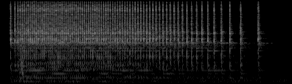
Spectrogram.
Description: bmx bike freewheel push and slow down stop

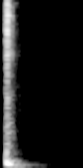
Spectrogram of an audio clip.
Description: wood impact hollow large

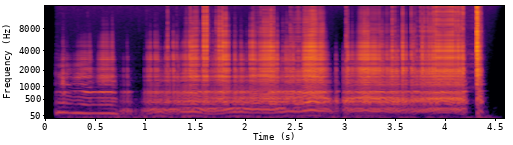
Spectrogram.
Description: wood creak slow polyphonic

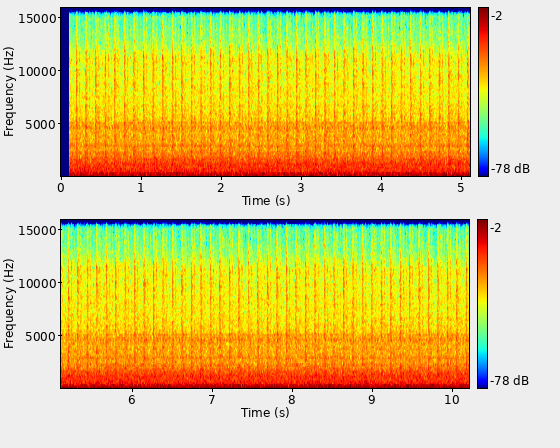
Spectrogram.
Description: tank small engine slow idle steady

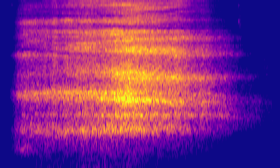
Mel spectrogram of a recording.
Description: female breath slow out

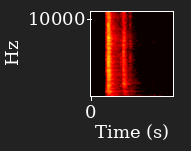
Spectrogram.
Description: record player repeat jump out click fast

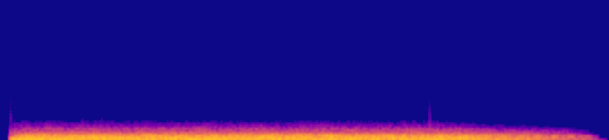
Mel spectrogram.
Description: avalanche rumble

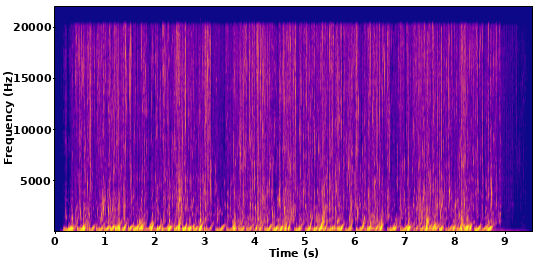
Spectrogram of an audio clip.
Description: bubble

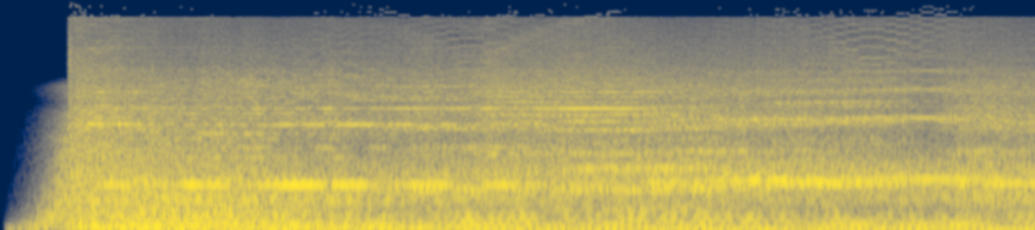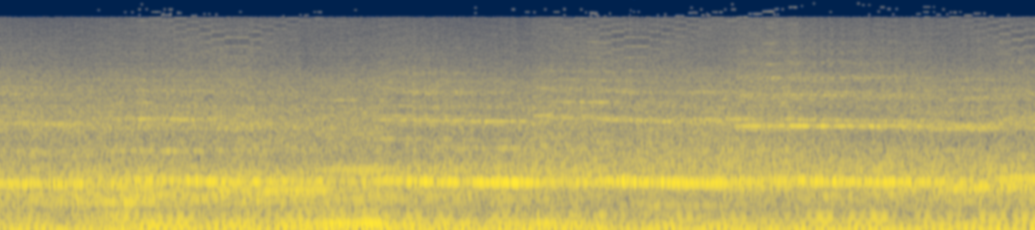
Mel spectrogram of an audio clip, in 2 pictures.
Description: aggressive guitar pad

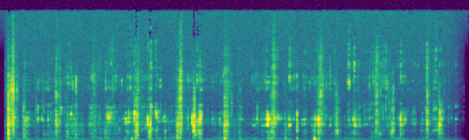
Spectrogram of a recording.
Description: chew spaghetti medium

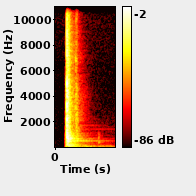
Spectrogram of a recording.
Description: metal button spring click fast

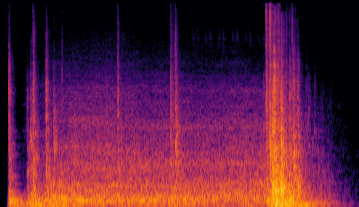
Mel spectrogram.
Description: van slide door open

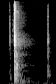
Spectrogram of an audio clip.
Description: old button hard press

